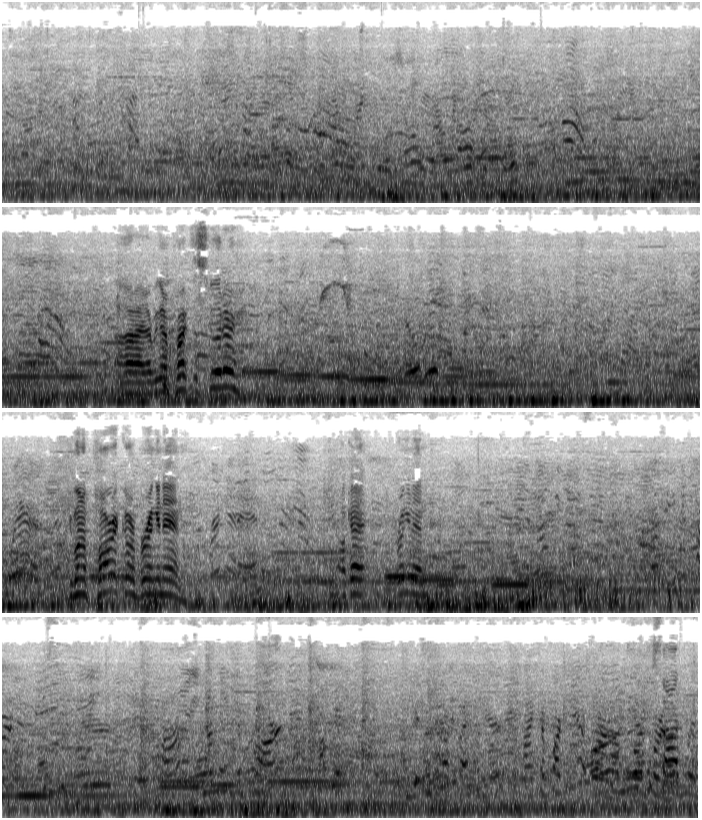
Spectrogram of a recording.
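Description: A crowd chatters and murmurs outdoors all around.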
